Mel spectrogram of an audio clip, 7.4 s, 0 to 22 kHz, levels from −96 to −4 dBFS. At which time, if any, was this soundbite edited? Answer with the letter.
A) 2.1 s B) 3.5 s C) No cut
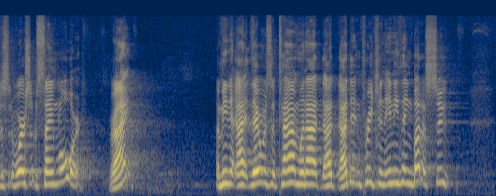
B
